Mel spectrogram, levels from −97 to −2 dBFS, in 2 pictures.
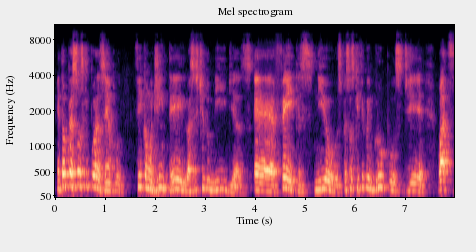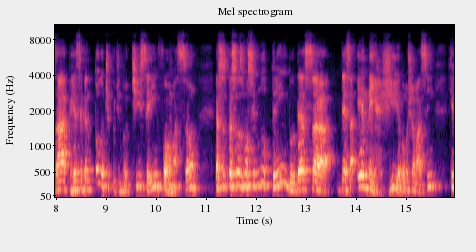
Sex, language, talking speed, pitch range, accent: male, English, 145 wpm, 160-230 Hz, Brazilian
